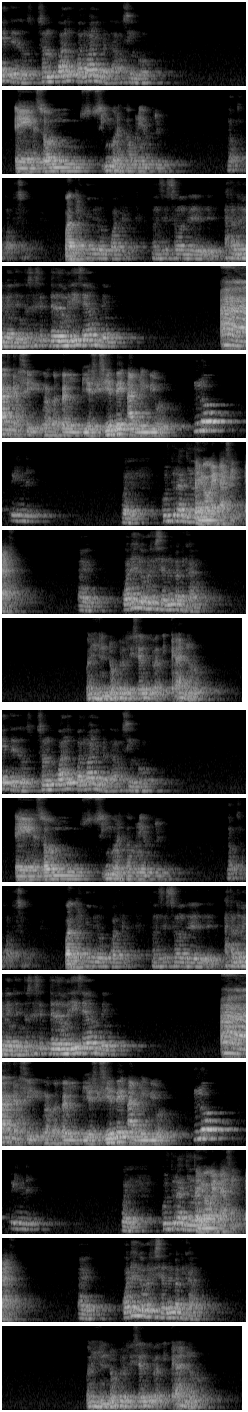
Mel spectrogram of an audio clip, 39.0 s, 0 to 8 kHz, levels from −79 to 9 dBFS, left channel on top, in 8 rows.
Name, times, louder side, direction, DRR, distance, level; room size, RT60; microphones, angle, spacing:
voice 1, 0.0-2.9 9.4-10.2 11.1-12.3 12.7-16.8 23.3-23.9 24.5-25.1 26.8-27.2 27.6-28.4 30.8-31.0 31.7-33.2, equal, 65° right, -8 dB, 0.7 m, -25 dB
voice 2, 5.1-8.1 11.0-11.3 19.0-22.8 28.3-29.5 35.8-38.1, left 1 dB, 55° left, -3 dB, 0.6 m, -23 dB
2.5 x 2.2 x 2.2 m, 1.2 s
head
